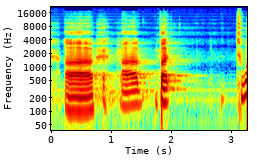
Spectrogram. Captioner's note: Angus chuckling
